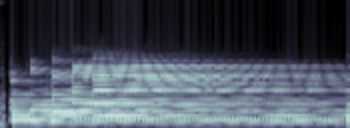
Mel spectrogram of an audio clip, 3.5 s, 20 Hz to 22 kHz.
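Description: An electric guitar plays a few quick chord strums that ring out into one long, shimmering sustained chord, processed through an effects patch meant to imitate a CE2 chorus. It stays steady and fairly loud, with no talking.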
